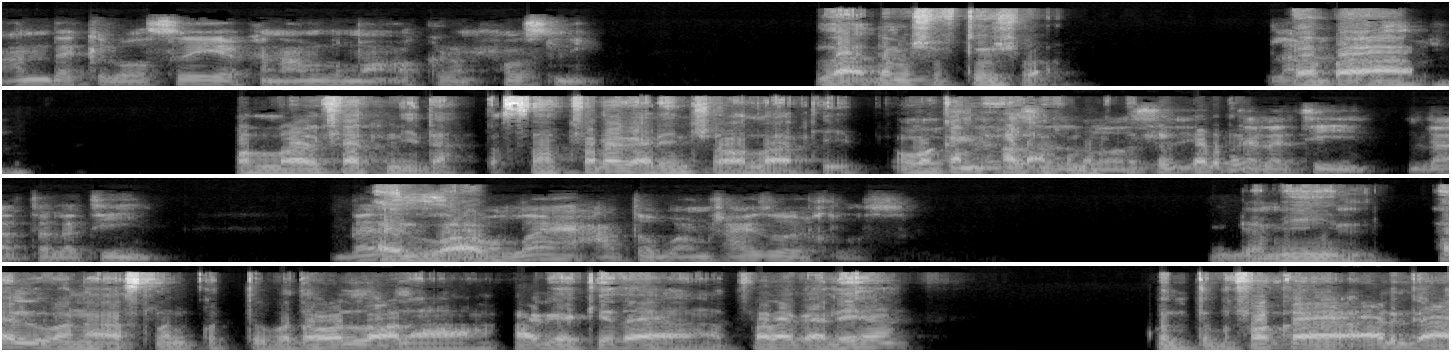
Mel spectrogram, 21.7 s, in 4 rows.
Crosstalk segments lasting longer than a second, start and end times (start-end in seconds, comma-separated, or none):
8.8-10.2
